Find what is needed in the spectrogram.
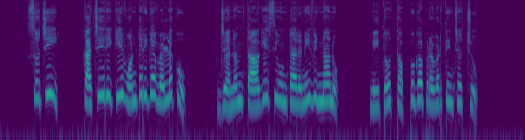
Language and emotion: Telugu, fearful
